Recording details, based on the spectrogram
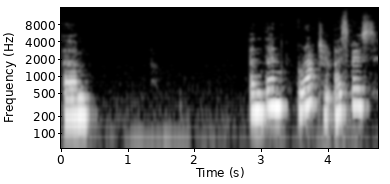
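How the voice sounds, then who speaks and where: An older woman with a soft, mellow voice recalls her past in an unhurried interview. She hesitates often, restarts her sentences and fills the gaps with ums. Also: sits high. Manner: hesitant, many ums and restarts, breaks into laughter. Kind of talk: reflective personal recollection.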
